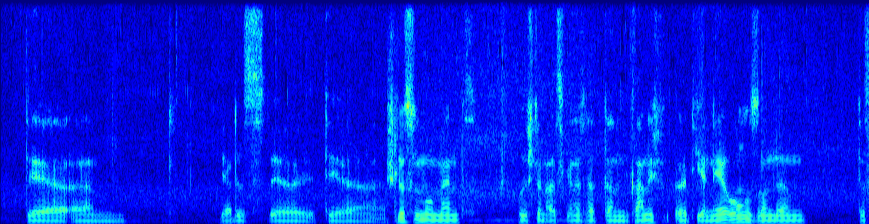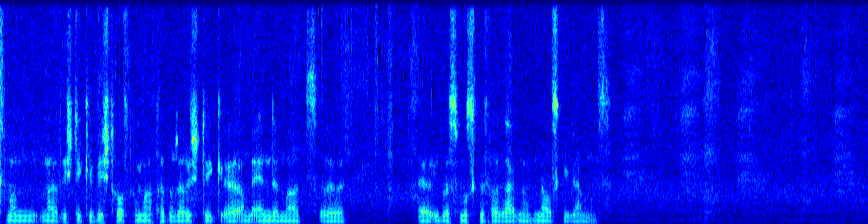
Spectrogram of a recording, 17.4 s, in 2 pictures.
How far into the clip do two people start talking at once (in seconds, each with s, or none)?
none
